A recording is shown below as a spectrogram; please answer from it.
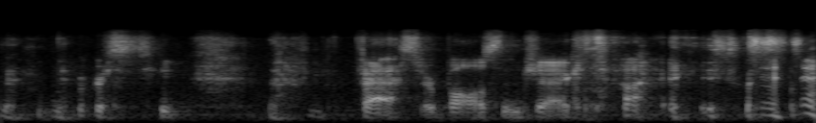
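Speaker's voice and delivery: slow breathy giggling voice; whispered laughing. Pretend. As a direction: giggle it out slowly. Laughing bit.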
